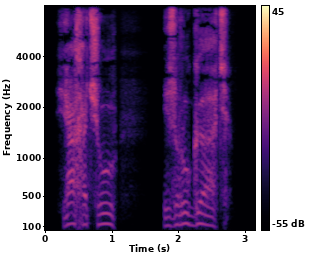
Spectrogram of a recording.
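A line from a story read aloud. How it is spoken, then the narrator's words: Muttering. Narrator (Russian): пробормотал Кириллов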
